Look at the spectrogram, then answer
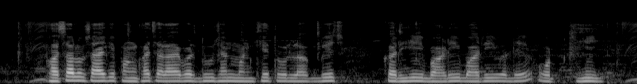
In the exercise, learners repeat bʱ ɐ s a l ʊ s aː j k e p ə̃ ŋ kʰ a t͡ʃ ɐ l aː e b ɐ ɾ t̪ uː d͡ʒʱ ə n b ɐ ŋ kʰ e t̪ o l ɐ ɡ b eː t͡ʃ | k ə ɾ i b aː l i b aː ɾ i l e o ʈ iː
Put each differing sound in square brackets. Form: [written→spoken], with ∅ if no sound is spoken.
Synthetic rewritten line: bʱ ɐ s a l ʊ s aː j k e p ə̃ ŋ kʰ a t͡ʃ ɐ l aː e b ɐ ɾ [t̪→d̪] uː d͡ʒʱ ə n [b→m] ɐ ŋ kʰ e t̪ o l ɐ ɡ b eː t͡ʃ | k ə ɾ i b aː [l→ɽ] i b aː ɾ i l e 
